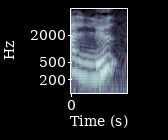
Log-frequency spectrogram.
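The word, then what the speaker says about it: ฦ: รือ อ้า ต่อ ไป ตัว นี้ หัว อยู่ ด้าน นอก เหมือน พอ สำเภา เลย ออก เสียง ว่า ลึ เหมือน รอ ลิง นะ ลึ ลึ สุด ท้าย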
